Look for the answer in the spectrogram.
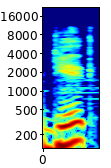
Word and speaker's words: Duke: It's a D-E-W-K. – It's like there's a southernness to it, I think. Duke. – Or like D-Y-U-K-E. – Yeah, there's a Y in there. Duke. I've got friends' parents who have that same pronunciation of the long U that way.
